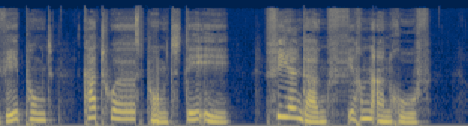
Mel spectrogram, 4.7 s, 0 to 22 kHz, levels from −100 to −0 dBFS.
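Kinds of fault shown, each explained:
Bluetooth stutter: the wireless link dropped or delayed audio packets, and the receiver replayed its last short buffer until fresh data arrived. The result is a buzzing, machine-gun repeat. Between 1.25 and 1.59 s about 192 ms goes missing in scattered gaps, the longest run about 107 ms. A briefer burst at 3.40 to 3.49 s loses about 85 ms. On a waveform the repeats look like identical tiled cycles, and a spectrogram shows evenly spaced vertical striping.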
